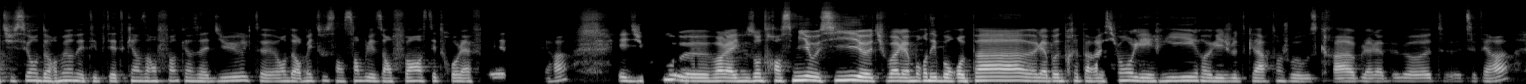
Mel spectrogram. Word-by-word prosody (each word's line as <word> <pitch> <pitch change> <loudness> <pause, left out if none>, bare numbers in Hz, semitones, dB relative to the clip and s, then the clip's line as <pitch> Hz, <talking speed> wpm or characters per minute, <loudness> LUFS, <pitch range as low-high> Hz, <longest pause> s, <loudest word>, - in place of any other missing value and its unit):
tu 170 0 -7
sais, 160 +4 -4
on 175 - 0
dormait, 160 +1 0
on 175 - 0
était 150 -2 -3
peut-être 150 +1 -6
15 160 0 -3
enfants, 155 +1 -4
15 160 -2 -4
adultes, 165 +4 -4
heu, 150 -1 -4
on 155 - -3
dormait 155 +1 -2
tous 170 +1 -11
ensemble, 165 +3 -4
les 155 -1 -3
enfants, 160 +3 -1
c'était 165 0 -7
trop 155 0 -5
la 145 -1 -1
fête - - -23 0.2
et - - -6 0.4
cetera - - -7 0.5
et 170 -1 0
du 150 +1 -3 0.2
coup, 220 0 +2
heu, 160 -2 +3
voilà, 160 0 +4
ils - - 0
nous 155 +2 +1
ont 170 - +4
transmis 170 +4 +4
aussi, 190 +3 +5
heu, 165 -2 +6
tu 165 +1 -9
vois, 165 0 +3
l'amour 160 +2 +3
des 170 - +5
bons 160 -1 +3
repas, 180 +2 +5
heu, - - 0
la 155 -1 +2
bonne 155 0 0
préparation, 160 +2 -3
les 155 -3 +1
rires, 165 +2 0
heu, - - 0
les 150 -1 0
jeux 150 0 -4
de 145 - -15
cartes, 145 -1 -4
on - - -4
jouait 150 -1 -6
au 140 0 -6
scrabble, 145 +1 -3
à - - -5
la 145 -1 -6
belote, 155 0 -6
heu - - -17
et 150 - -17
cetera. 150 - -5
160 Hz, 245 wpm, -21 LUFS, 150-170 Hz, 0.5 s, heu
